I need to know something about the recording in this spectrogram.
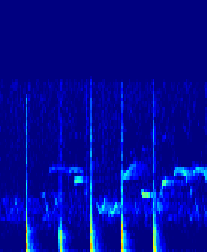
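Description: knocking on a door

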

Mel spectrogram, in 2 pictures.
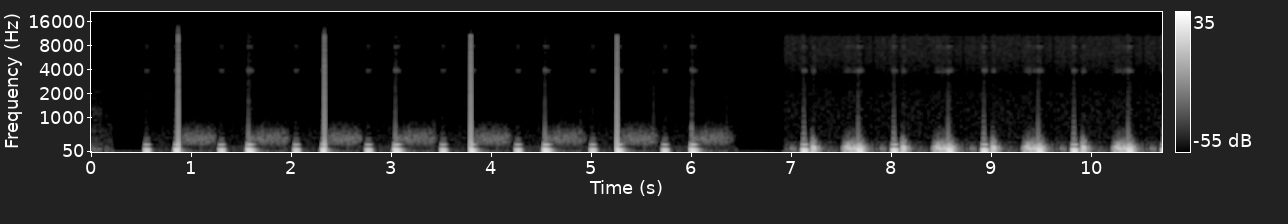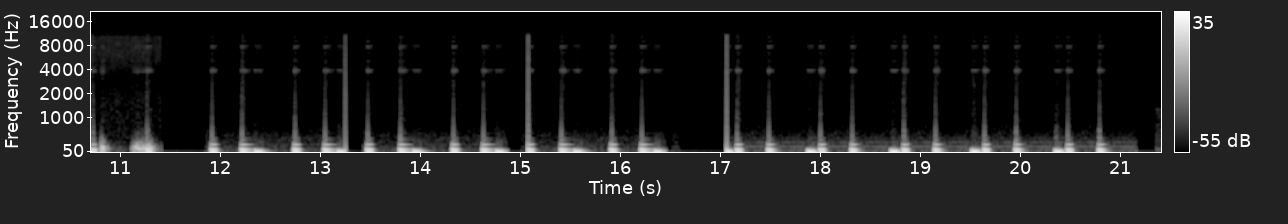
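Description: diastolic heart murmur

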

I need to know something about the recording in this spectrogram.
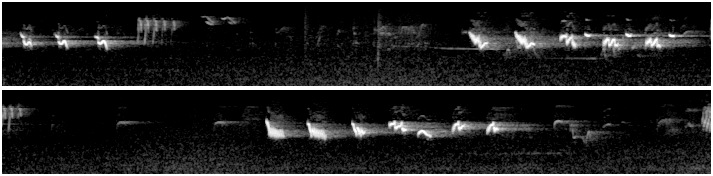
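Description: japanese thrush song

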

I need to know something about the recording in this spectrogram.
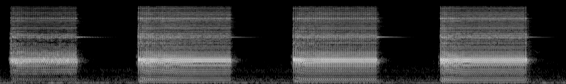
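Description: alarm going off

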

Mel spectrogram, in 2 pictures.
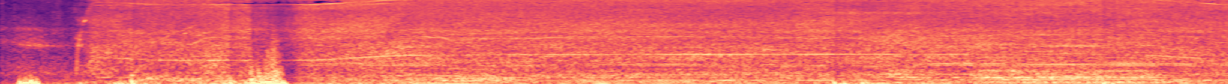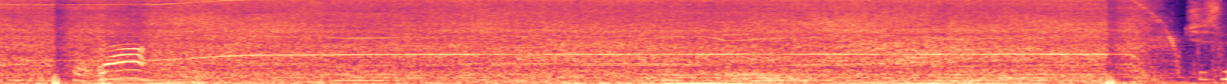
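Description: vacuum cleaner running

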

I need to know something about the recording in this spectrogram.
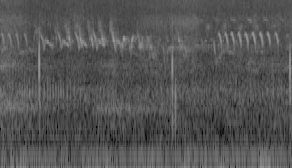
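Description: birdsong outdoors

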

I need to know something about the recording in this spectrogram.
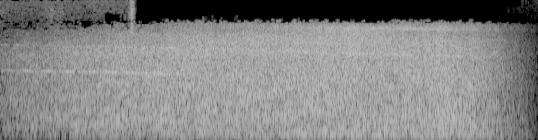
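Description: airplane flying

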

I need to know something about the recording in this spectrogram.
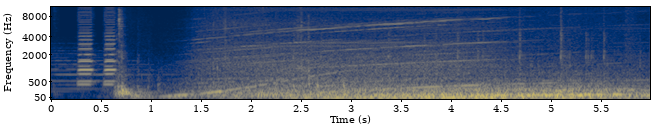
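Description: car horn honking

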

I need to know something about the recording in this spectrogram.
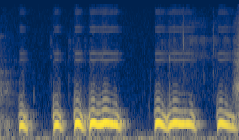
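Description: owl hooting

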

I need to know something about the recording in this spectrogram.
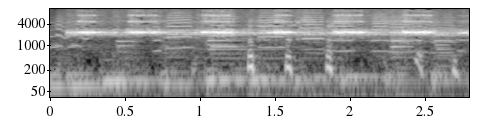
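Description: crickets chirping sound effect

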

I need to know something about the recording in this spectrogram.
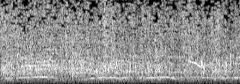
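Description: audience applause

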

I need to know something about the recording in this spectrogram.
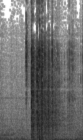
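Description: two dice being rolled

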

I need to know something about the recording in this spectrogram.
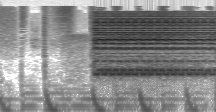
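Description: telephone ringing

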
